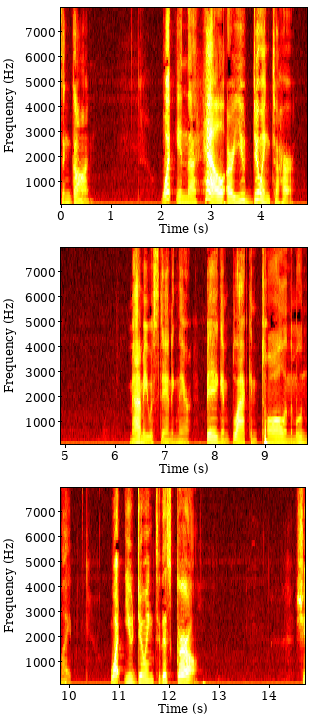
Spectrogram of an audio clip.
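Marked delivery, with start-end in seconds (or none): 2.0-4.7 loud, furious challenge; Mammy bursting in, furious at John; angry demand. Acted. Mammy confronts John angrily. 10.8-12.6 higher, louder furious question; Mammy shielding the girl, angry; angry demand. Acted. Mammy confronts John.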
